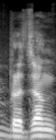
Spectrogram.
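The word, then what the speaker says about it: bruising: तो ब्रजंग की स्पेलिंग देख लीजिए एक बार, आपके टेक्स्ट बुक में भी देखे रखिए, BRUI या SING, प्रोनाउंसिएशन ऐसे ही करना है, ब्रजंग करना है।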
